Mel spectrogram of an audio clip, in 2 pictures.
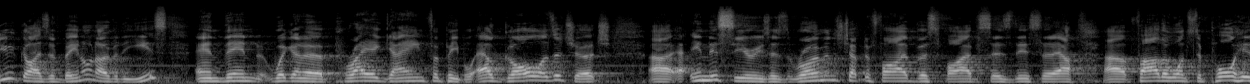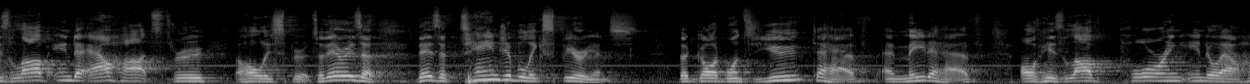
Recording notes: Recorded during our 5pm service on Sunday, the 15th of October 2023.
